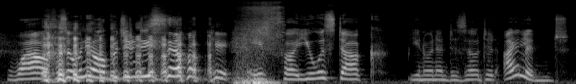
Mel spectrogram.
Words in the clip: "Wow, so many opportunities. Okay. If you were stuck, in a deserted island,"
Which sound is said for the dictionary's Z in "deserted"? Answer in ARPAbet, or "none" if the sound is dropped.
Z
